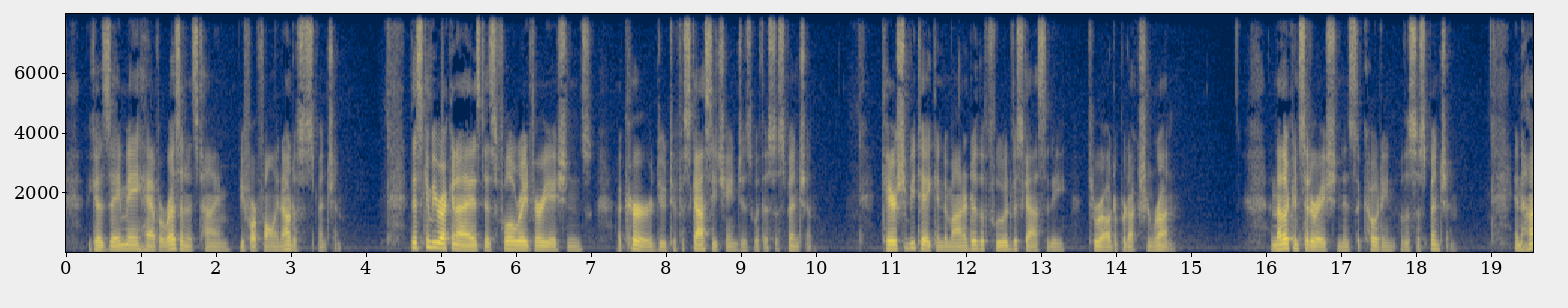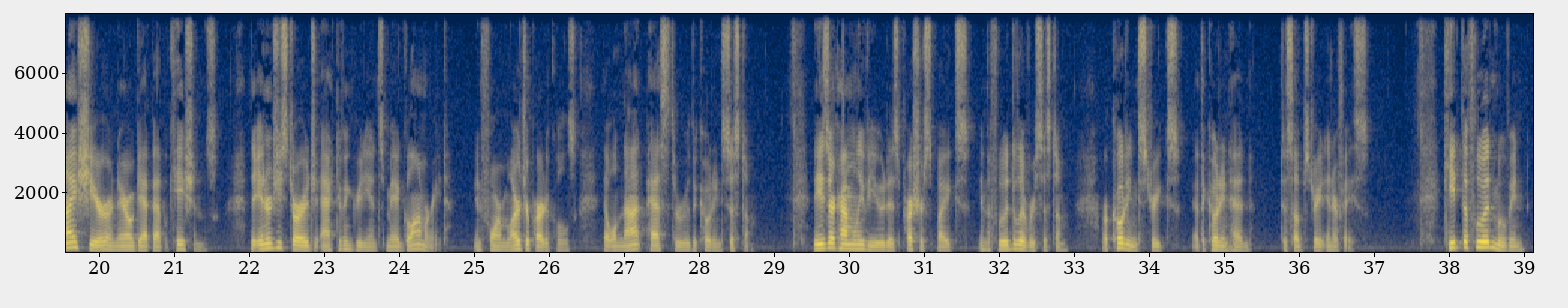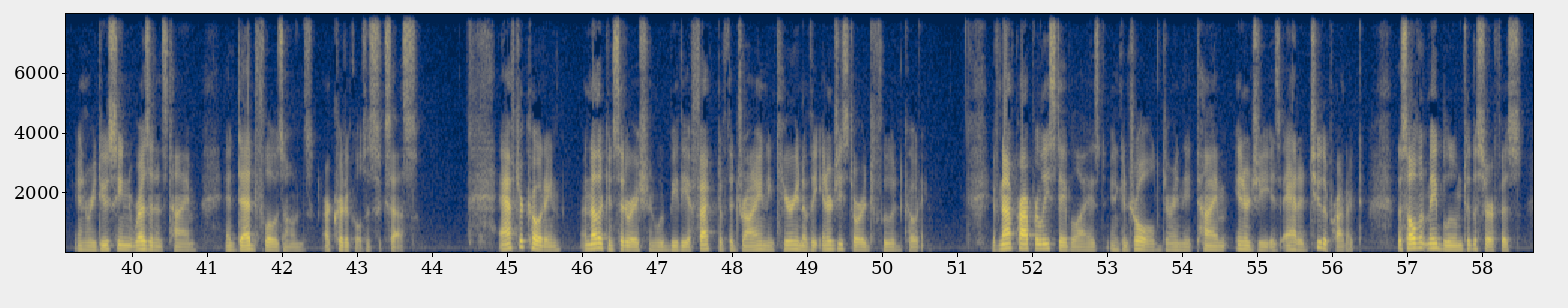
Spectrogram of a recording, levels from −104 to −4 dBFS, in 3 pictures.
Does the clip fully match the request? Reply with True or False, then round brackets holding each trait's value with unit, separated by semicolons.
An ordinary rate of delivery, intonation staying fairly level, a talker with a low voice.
False (155 wpm; 3.2 semitones; 120 Hz)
